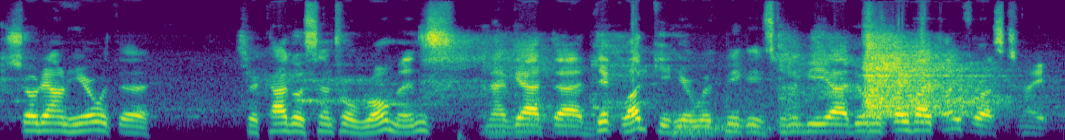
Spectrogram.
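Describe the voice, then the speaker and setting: A man hosting a high school hockey broadcast, chatting through the pregame with lots of fillers and quick agreement. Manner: chatty, filler-heavy, affirming. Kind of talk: casual pregame commentary. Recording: noisy arena ambience.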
